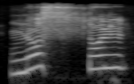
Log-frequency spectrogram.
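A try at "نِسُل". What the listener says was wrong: नुस नहीं है, निस था ना, फिर नुस बोला आपने।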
